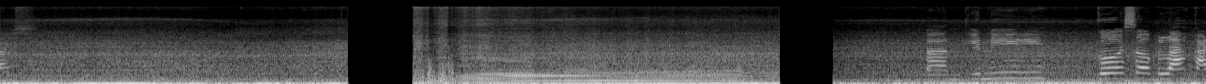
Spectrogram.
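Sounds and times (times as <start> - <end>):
road rumble: 0.0 - 3.5, 4.2 - 7.8, 8.4 - 12.0
vehicle engine droning: 4.2 - 7.8.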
